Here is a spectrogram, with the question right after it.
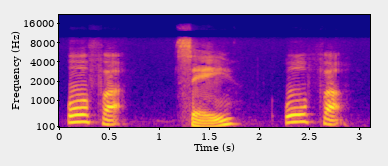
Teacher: The R at the end of a German word is hardly pronounced at all. The V is pronounced like F.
